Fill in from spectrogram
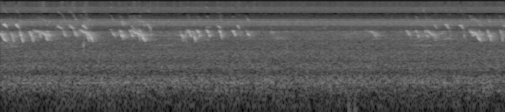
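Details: In the morning, motherless chicken chicks raised apart from their mother peep together loudly, calling for food: thin, high, downslurred cheeps, overlapping over a steady background hiss.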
